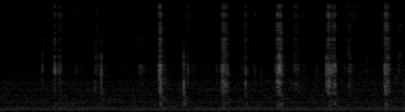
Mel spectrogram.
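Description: Scissors snip through paper netting in short, crisp cuts, roughly a dozen irregular snips spaced across a few seconds, close and fairly quiet with no talking.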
